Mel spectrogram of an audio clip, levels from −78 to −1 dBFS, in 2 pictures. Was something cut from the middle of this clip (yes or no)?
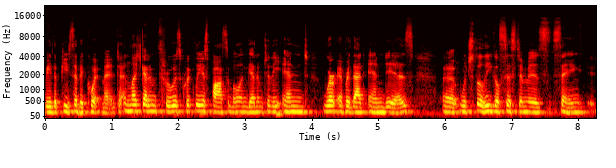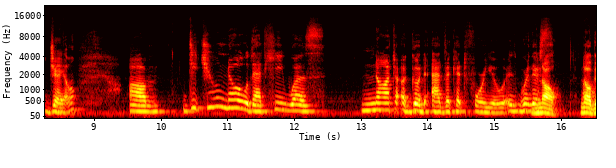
yes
